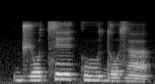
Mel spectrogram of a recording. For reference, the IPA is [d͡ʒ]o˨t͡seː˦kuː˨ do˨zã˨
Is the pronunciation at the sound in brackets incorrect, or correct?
correct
